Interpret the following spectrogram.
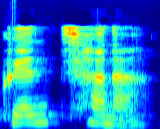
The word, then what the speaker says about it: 괜찮아: So 흐 silent, no sound, and 르 is moved to the space holder. So 괜찮아, 괜찮아.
